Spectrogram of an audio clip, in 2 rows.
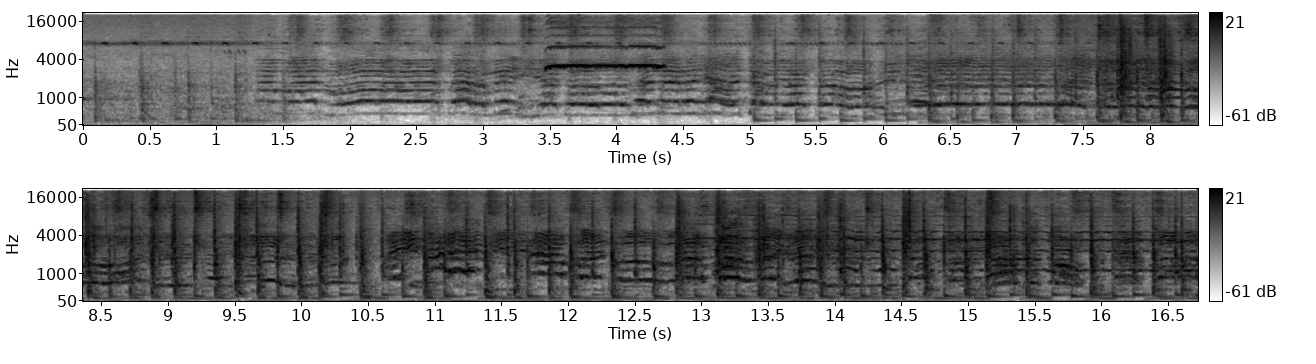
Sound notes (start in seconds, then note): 1.1 singing; 3.3 whistle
